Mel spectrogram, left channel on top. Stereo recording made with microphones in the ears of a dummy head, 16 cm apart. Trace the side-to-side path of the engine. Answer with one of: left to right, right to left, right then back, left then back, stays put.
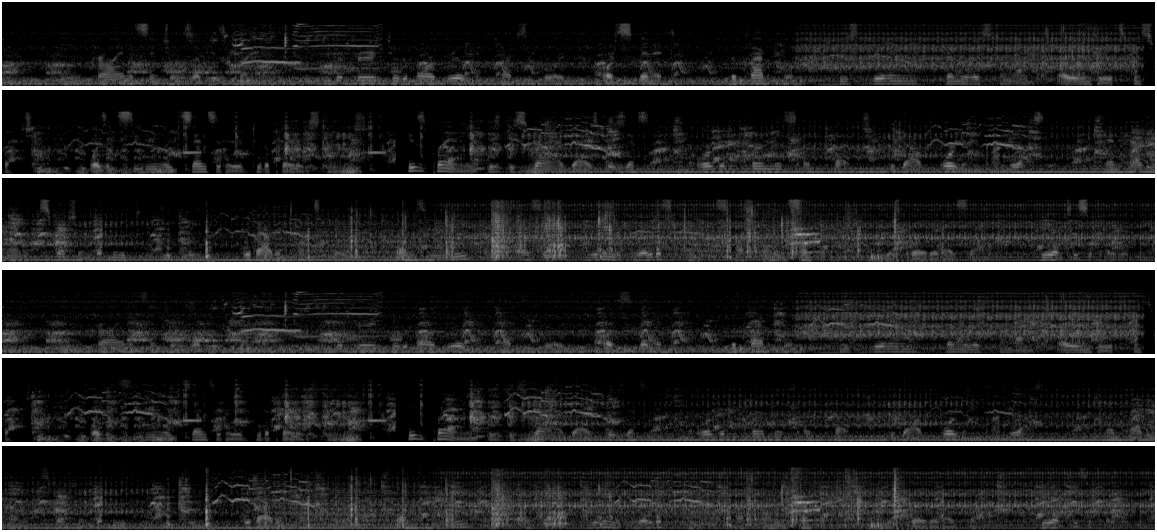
stays put.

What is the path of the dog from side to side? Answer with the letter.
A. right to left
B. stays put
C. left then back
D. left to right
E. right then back
C.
